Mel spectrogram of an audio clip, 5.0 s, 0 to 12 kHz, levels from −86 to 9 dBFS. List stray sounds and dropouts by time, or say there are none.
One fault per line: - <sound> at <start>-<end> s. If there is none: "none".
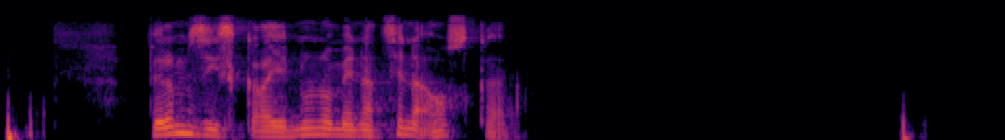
none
